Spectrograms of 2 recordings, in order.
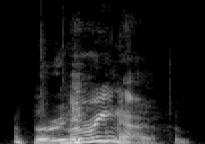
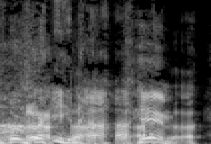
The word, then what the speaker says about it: Moreno: You even said it wrong when I told you the answer. It's Moreno.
